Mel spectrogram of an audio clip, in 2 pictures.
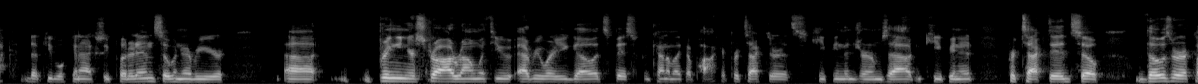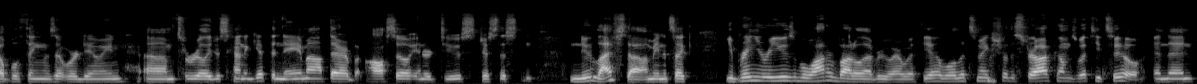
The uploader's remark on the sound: It's the first ever episode we've done via phone, so it took us a few seconds to get it rolling at the beginning.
